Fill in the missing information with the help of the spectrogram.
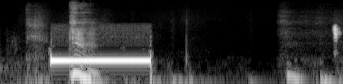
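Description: A single loud, steady telephone ringing tone lasting about a second as a call is placed to Rune Lykkeberg, editor-in-chief of Dagbladet Information, followed by quiet pauses and faint rustling and handling noises, with no talking.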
